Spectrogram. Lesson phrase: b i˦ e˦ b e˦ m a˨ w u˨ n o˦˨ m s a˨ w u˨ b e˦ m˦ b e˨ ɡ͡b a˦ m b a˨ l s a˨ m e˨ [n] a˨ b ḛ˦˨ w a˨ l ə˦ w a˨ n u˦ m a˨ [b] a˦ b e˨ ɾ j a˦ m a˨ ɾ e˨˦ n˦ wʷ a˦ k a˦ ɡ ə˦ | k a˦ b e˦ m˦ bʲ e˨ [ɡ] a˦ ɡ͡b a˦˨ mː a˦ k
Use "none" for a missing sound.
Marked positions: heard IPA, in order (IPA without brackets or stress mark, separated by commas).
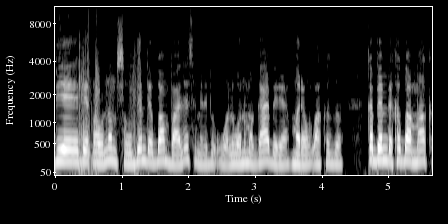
n, ɡ, k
